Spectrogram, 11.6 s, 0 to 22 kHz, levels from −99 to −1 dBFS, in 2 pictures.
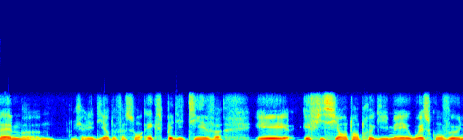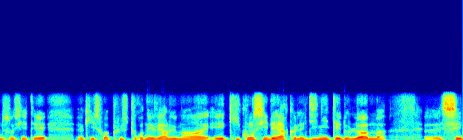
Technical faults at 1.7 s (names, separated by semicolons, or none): none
